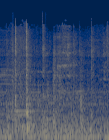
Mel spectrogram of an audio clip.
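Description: Restaurant meal-ticket vending machine printing and dispensing a ticket, with a few sharp clicks over a steady background hum.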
